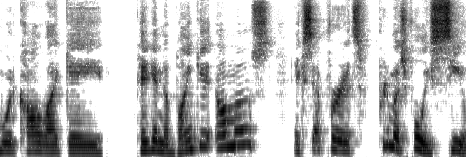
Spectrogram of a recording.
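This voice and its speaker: A man with a Texan accent speaks at a moderate pace, his high pitch carried by lively intonation. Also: very clean recording, silent background. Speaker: podcast host. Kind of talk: casual chat. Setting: live stream.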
